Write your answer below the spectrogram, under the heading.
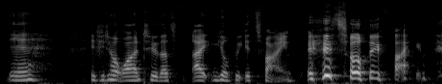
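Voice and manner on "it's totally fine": laughing. Real, not acted. Laughing off her own hedging.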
